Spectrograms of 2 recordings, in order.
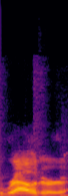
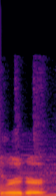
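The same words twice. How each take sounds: First: It is said the American and Australian way. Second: It is said the British way. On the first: "Australians and Americans say router" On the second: "Brits say say router"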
